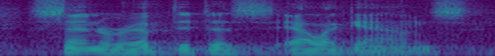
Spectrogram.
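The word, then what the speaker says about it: Caenorhabditis elegans: for is teaching me how to pronounce cenibdus elegans. Uh I looked at it before and I couldn't figure out and maybe I didn't even say it right this time.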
